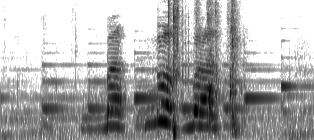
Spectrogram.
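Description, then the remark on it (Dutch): At three in the morning, a baby fusses and babbles in short, rising whimpers, then a few sharp clattering knocks sound as the pacifier is thrown, followed by more quiet fussing. “En je, hoort echt dat hij de speen weggooit op een gegeven moment.”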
